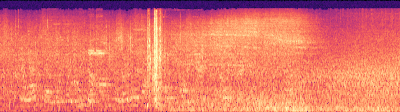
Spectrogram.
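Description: Busy street ambience with faint murmured voices and traffic. A single sharp clack about three seconds in comes as a payphone handset is hung up, then a low traffic rumble swells.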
